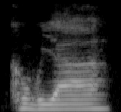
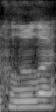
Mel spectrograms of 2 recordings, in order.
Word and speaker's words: Kaluuya: Kubuya. Sorry, I butchered his name. Daniel Kaluuya.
